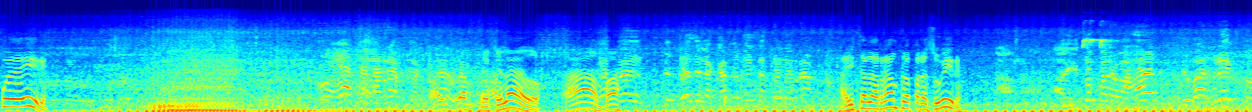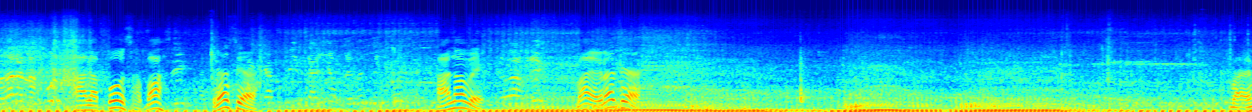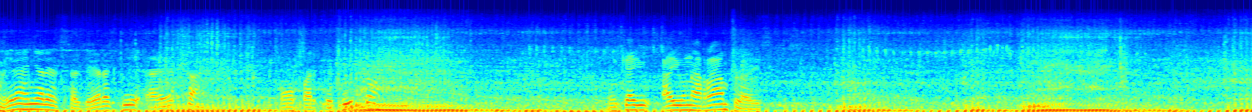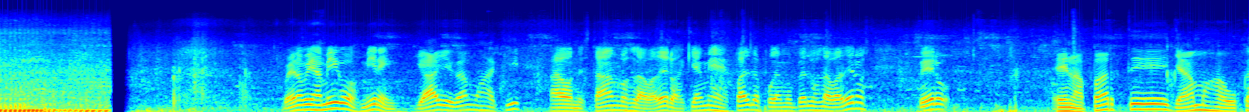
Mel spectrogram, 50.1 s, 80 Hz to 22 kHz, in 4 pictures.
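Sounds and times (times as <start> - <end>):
motorcycle engine idling: 0.0 - 38.7.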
